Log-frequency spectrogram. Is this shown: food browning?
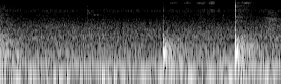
no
